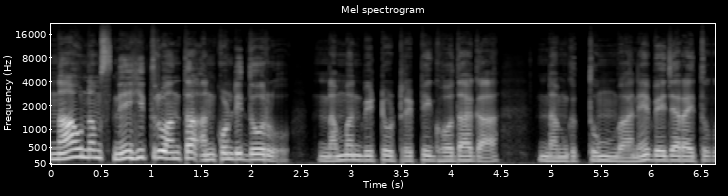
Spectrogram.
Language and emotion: Kannada, sad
